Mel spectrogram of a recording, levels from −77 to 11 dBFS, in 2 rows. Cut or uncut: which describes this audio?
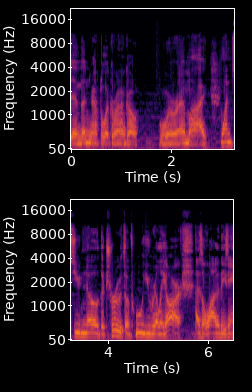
cut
